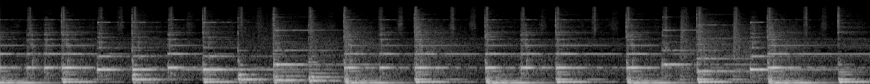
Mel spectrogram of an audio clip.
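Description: Background music: a bell-like chiming melody over low bass notes with a steady beat.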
